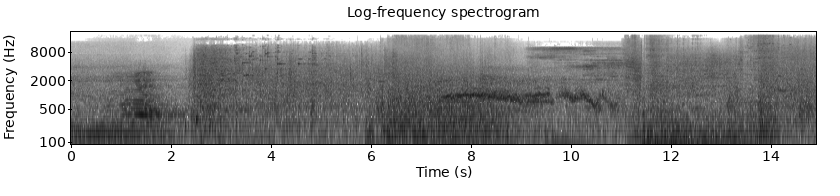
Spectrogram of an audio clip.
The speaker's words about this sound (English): now Christo's driving his tank right past the McDonald's fast food restaurant. Get out of me bloody way, mate.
